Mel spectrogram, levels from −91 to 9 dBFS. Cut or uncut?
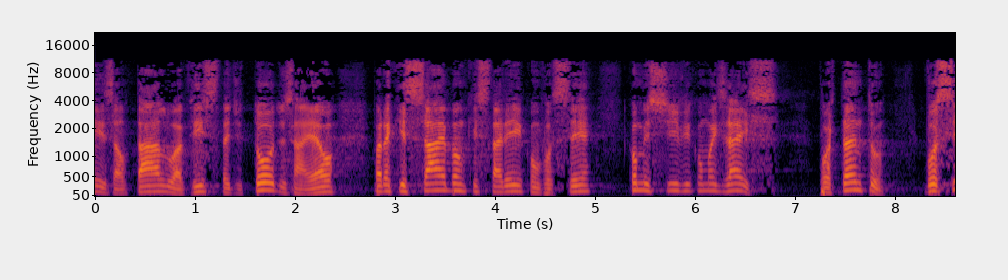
uncut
